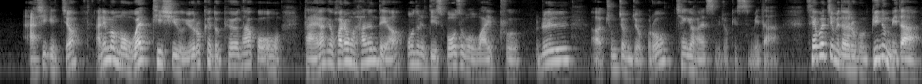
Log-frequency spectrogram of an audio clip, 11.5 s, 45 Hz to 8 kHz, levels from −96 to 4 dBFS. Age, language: 20-39, Korean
